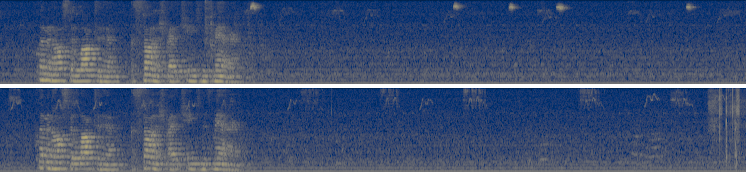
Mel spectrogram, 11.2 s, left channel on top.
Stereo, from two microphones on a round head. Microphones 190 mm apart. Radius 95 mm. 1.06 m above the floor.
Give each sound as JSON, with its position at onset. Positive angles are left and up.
{"t": 0.5, "sound": "a woman speaking", "side_deg": -40, "distance_m": 0.8}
